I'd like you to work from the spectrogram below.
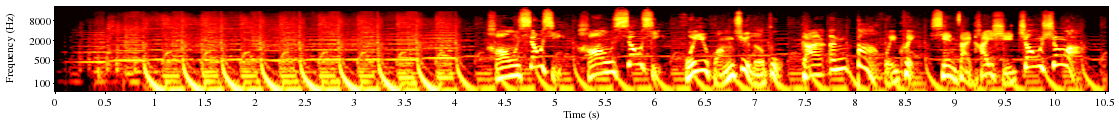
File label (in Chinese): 男 激情促销; 辉煌俱乐部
